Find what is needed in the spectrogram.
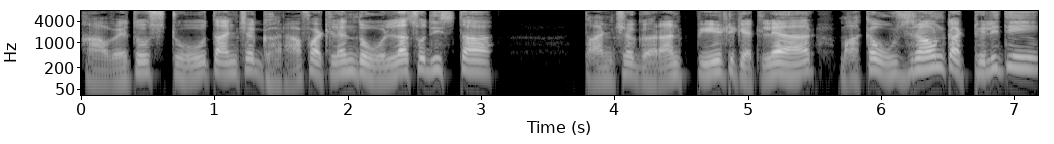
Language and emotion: Goan Konkani, fearful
